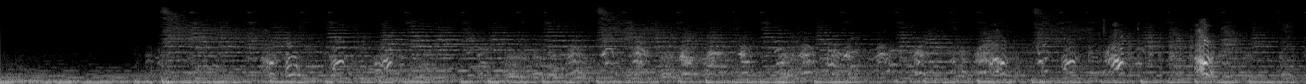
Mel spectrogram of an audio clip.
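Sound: dog barking and yipping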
